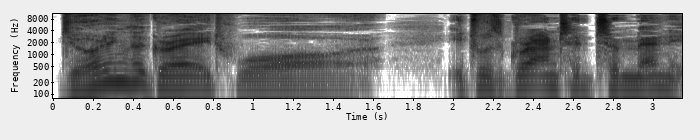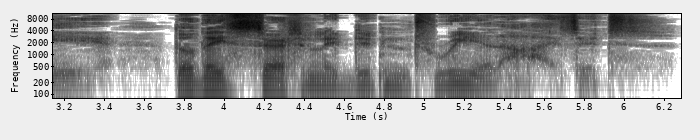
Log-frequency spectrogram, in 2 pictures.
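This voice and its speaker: An actor playing a solemn, fervent cult high priest in a video game, speaking in a grandiose, formal, preaching manner. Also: male voice, sing-song, takes it slowly, creaky, slightly rough, no room sound, studio quality, heavily acted. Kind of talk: scripted video game character dialogue.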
